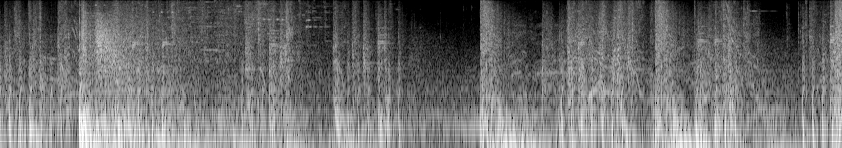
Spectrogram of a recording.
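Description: Sustained bursts of automatic gunfire and a grenade blast in the first-person shooter Wolfenstein, loud and dense, with a short lull midway before the firing resumes.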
